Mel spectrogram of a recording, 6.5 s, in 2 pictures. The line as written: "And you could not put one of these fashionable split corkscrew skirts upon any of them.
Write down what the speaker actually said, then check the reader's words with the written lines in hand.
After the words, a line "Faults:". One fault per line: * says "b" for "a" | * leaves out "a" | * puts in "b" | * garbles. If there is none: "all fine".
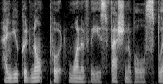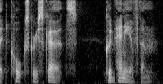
"And you could not put one of these fashionable split corkscrew skirts could any of them.
Faults:
* says "could" for "upon"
